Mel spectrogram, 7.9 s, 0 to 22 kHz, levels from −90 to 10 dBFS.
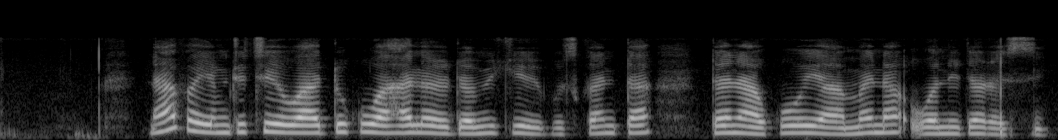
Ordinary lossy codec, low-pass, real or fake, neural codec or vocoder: none; 7.2 kHz; real; none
